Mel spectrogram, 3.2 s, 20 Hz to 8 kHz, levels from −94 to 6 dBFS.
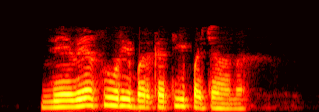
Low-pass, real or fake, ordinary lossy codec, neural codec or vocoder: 7.2 kHz; real; AAC, 16 kbps; none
